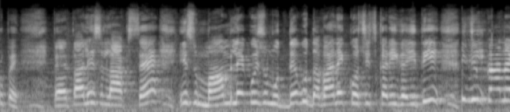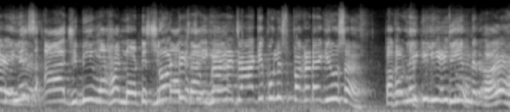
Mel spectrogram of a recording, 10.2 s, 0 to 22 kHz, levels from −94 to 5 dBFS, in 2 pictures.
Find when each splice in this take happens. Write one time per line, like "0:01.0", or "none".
0:04.6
